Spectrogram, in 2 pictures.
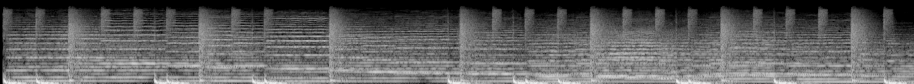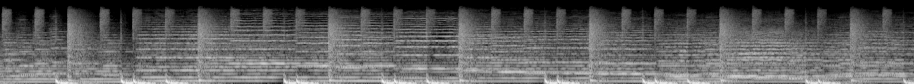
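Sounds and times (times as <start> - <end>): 
violin playing: 0.0 - 18.2.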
